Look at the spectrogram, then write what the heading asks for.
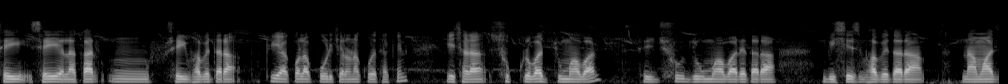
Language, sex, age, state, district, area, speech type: Bengali, male, 45-60, West Bengal, Hooghly, urban, spontaneous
